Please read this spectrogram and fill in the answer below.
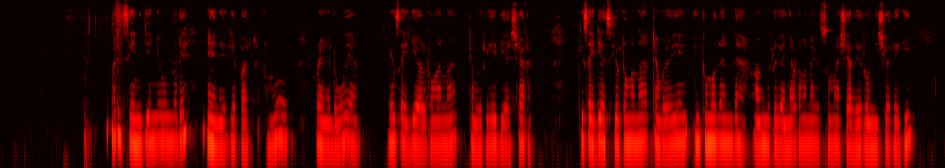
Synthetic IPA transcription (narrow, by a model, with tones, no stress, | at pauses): o˦ɾe˨se˨ni˨d͡ʒe˦ni˦u˦no˦de˦nɛ˨ne˨˦ke˦pa˨ta˨mu˦ | o˦ɾe˨na˨do˨we˦ja˨ | e˦sa˨i˨di˦a˨ltɔ˦ŋa˦na˦te˨ŋɡo˨ɾi˦je˦bi˨a˨ʃa˦ɾa˨ | ki˦sa˨i˨di˦a˨si˦ltɔ˦ŋa˦na˦te˨ŋɡo˨ɾtu˦mo˦ɾa˦nda˦a˨˦mi˨ɾe˦ɡa˨ɲa˦ltɔ˦ŋa˦na˦ki˨su˦ma˦ʃa˨ɾa˨ɾe˨˦ɾo˨ni˨ʃo˦ɾe˨ɡi˦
